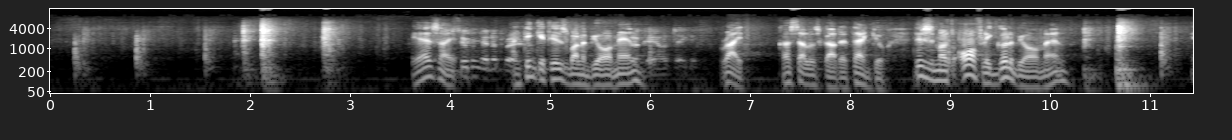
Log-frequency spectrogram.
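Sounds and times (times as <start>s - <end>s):
speech: 3.6s - 10.3s
knocks and clunks of a door latch and handle: 10.4s - 11.1s.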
